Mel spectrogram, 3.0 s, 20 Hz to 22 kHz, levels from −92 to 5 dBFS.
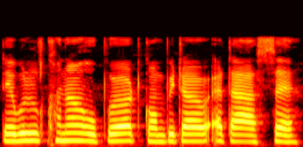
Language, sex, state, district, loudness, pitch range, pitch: Assamese, male, Assam, Sonitpur, -13 LUFS, 185-200 Hz, 190 Hz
